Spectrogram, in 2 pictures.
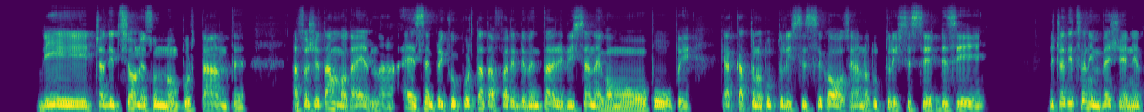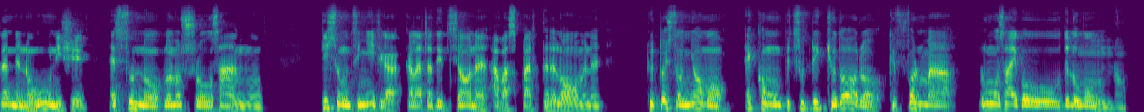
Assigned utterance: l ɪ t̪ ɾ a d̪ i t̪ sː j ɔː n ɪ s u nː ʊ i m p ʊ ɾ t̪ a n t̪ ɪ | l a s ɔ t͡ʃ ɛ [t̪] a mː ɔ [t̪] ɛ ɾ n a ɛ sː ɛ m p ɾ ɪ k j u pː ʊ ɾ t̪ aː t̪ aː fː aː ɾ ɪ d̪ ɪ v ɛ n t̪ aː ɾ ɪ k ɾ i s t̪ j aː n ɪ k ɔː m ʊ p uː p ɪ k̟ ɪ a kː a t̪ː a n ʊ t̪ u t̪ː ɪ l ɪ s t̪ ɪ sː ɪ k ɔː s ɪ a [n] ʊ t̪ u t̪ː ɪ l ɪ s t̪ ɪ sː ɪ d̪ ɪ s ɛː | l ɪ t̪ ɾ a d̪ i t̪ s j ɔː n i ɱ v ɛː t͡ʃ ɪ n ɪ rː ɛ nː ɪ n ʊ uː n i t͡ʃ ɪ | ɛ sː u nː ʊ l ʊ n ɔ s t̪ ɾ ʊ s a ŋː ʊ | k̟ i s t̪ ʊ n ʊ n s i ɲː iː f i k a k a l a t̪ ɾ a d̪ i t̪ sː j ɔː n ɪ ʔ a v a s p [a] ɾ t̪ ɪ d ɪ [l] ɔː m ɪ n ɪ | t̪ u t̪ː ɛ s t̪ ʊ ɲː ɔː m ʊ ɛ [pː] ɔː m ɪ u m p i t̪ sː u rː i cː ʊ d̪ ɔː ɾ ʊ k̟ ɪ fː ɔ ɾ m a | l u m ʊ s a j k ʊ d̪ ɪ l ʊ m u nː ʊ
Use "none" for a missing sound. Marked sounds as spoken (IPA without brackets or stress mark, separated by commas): t̪, d̪, nː, a, l, kː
